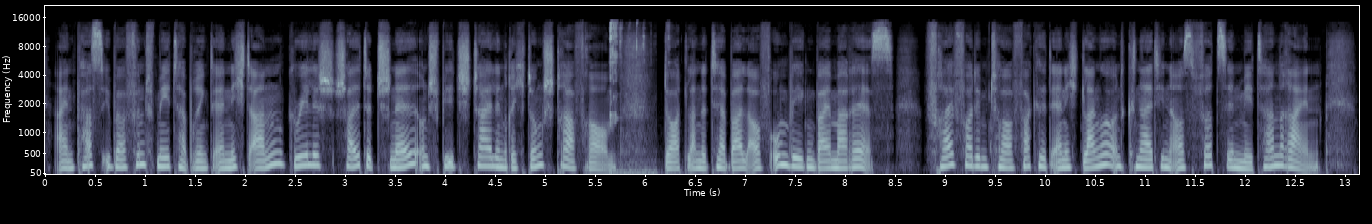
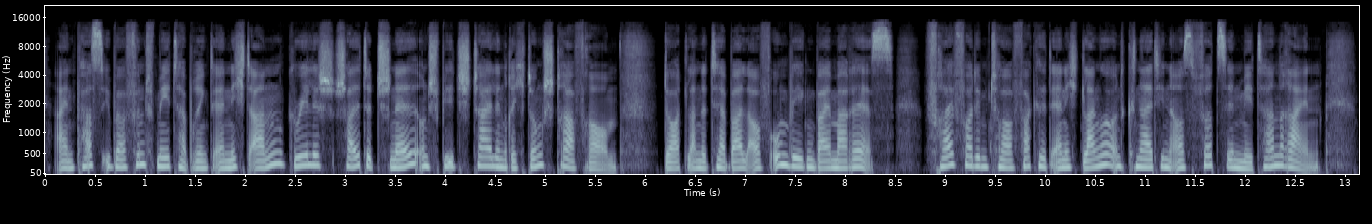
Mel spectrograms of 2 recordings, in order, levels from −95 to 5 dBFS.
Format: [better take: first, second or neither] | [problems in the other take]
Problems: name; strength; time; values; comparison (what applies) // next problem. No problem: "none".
second | jangling keys; loud; at 5.5 s; peak 1 dB above the speech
